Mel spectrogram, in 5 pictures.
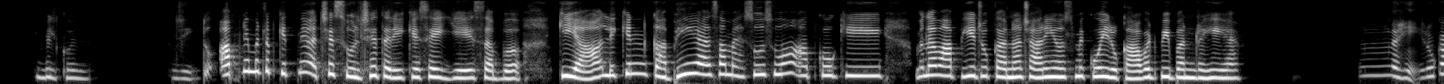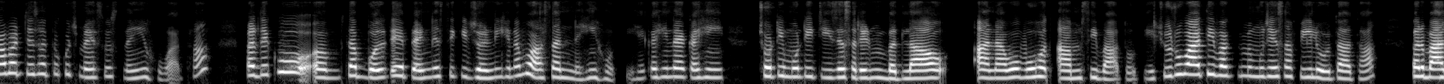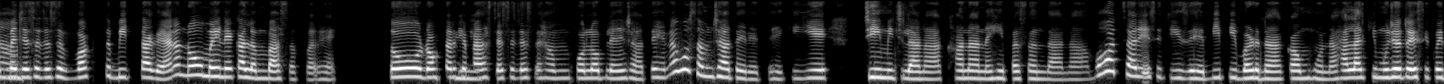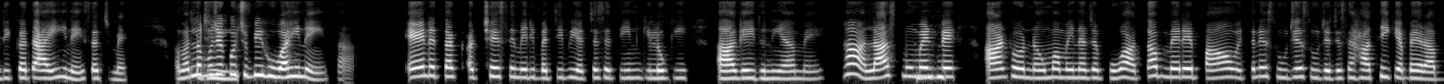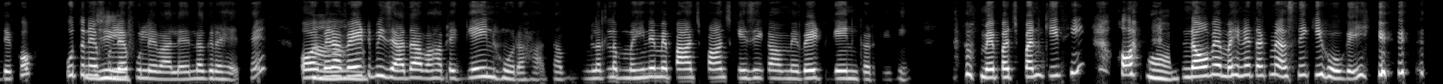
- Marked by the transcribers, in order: tapping; other background noise; in English: "प्रेगनेंसी"; in English: "जर्नी"; in English: "फ़ील"; in English: "फॉलो-अप"; in English: "एंड"; in English: "लास्ट मोमेंट"; in English: "वेट"; in English: "गेन"; in English: "केजी"; in English: "वेट गेन"; chuckle; chuckle
- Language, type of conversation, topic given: Hindi, podcast, क्या आपने कभी किसी आपातकाल में ठंडे दिमाग से काम लिया है? कृपया एक उदाहरण बताइए।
